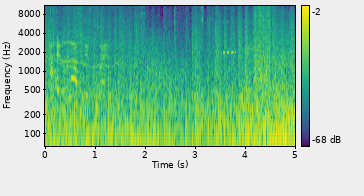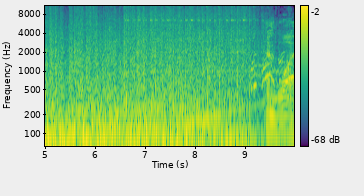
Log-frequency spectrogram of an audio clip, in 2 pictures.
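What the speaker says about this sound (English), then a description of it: "I hear explosions coming from the lighthouse." Explosions and rapid gunfire from combat in the video game Borderlands 2, near a lighthouse, forming a dense continuous barrage with a voice speaking briefly near the end.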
